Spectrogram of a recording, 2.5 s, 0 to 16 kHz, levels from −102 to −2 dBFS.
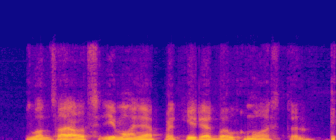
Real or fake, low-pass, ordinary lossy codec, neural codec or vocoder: fake; 10.8 kHz; Opus, 64 kbps; codec, 24 kHz, 1.5 kbps, HILCodec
